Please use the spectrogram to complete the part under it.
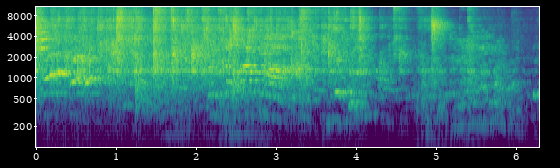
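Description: A classroom of students claps their hands in a quick rhythmic burst, close and fairly loud, with voices talking and calling out over and around the clapping throughout.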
